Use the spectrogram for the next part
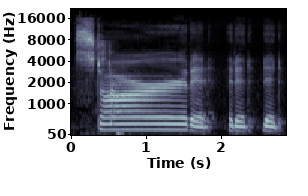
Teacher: the vowel sound here is the I as in sit vowel followed by the D consonant. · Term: ED ending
